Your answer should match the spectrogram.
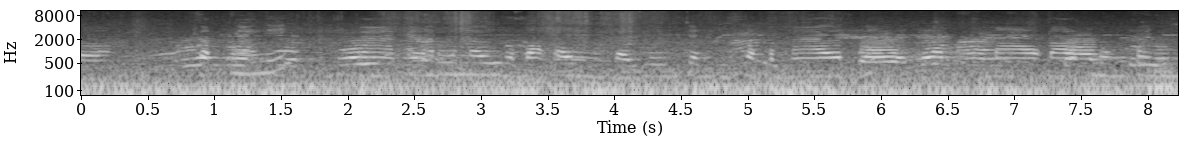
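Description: Continuous talking over a steady low background rumble.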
